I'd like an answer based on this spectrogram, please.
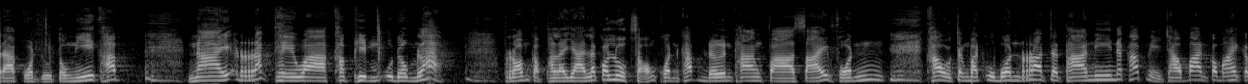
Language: Thai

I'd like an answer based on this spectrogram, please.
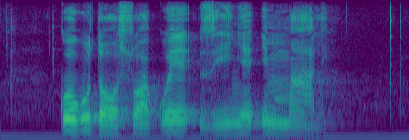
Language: South Ndebele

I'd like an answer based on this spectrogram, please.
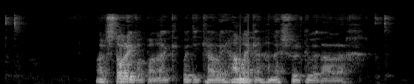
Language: Welsh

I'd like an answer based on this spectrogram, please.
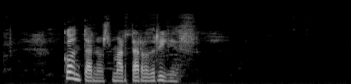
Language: Galician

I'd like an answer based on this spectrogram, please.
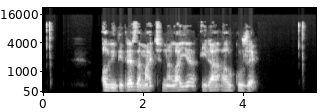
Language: Catalan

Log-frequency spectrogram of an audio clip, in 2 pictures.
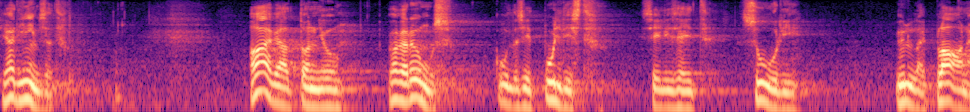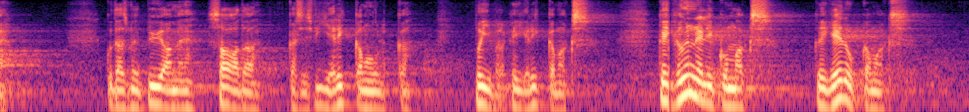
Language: Estonian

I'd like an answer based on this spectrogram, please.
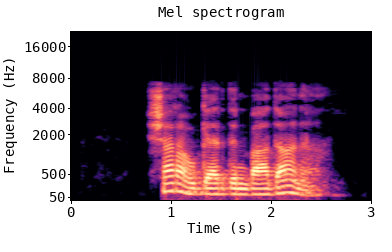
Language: Central Kurdish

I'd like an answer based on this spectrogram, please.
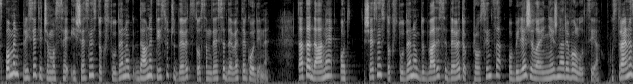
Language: Croatian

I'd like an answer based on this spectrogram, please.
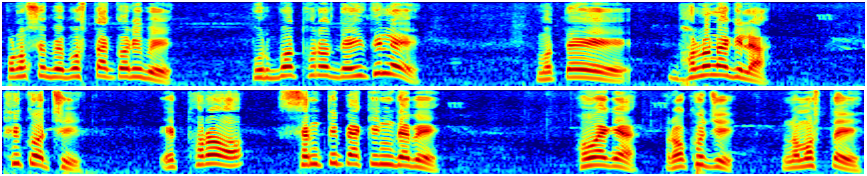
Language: Odia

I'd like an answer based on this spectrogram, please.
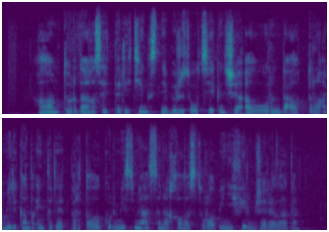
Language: Kazakh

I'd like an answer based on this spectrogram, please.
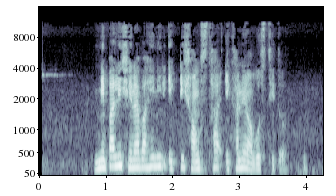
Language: Bangla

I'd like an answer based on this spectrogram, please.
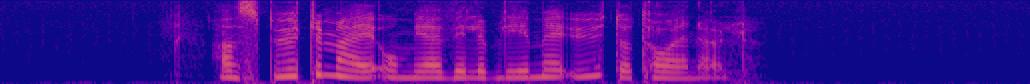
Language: Norwegian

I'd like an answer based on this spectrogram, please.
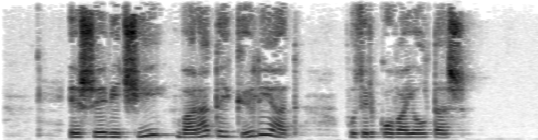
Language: Mari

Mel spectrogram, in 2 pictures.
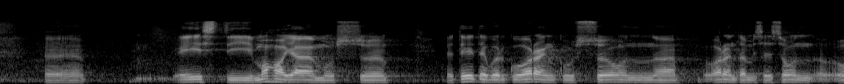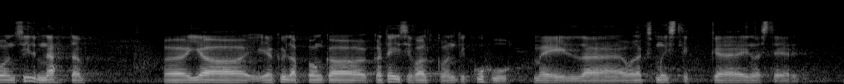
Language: Estonian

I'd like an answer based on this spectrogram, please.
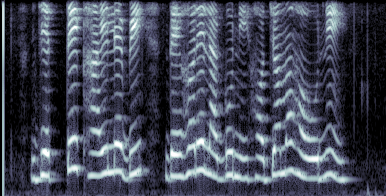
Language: Odia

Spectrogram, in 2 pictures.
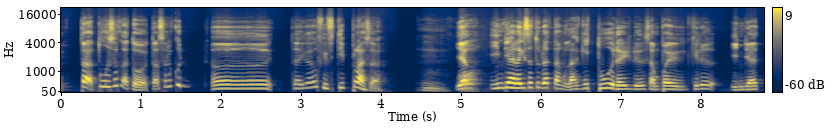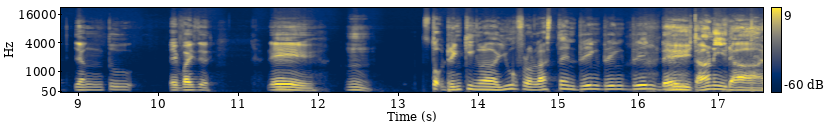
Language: Malay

